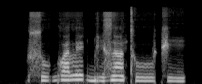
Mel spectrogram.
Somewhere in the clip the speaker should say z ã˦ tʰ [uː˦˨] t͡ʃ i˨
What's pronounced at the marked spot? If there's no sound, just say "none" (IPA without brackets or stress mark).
uː˨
